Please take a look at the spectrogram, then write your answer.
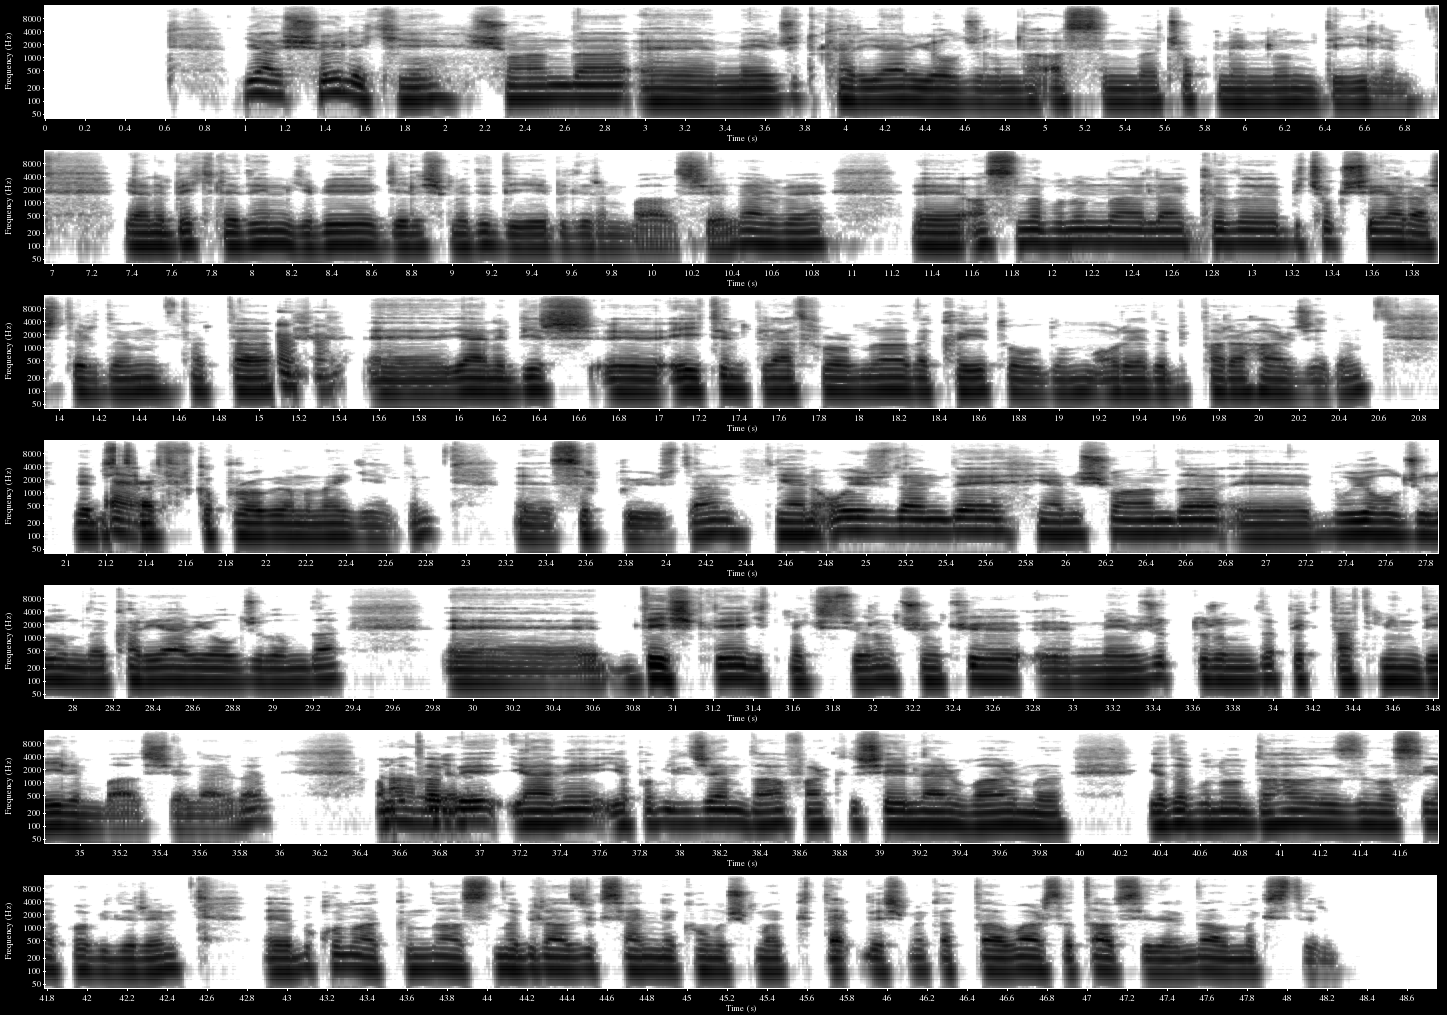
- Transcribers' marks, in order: lip smack; other background noise
- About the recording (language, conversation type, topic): Turkish, advice, Kariyerimde tatmin bulamıyorsam tutku ve amacımı nasıl keşfedebilirim?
